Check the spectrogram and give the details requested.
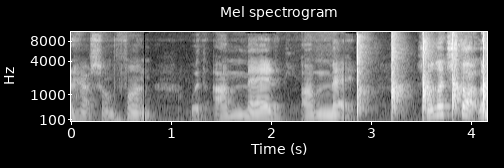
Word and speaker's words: Ahmed: said it right yeah ah mad yeah you gotta you gotta you gotta extend the H there's no C or K in there it's ah man wow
